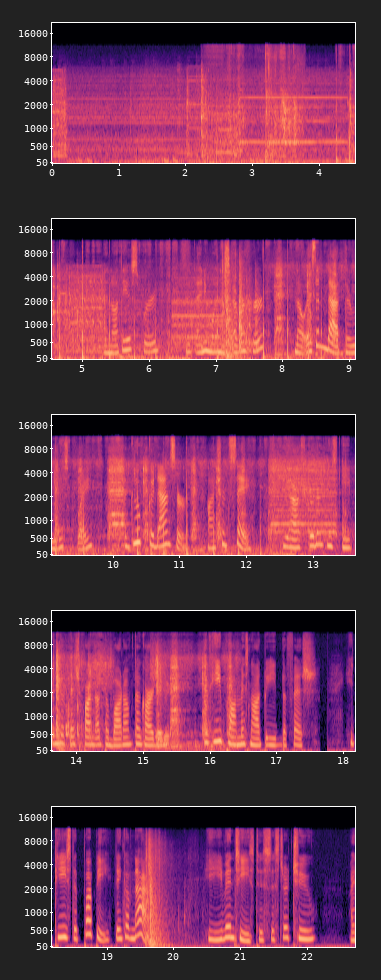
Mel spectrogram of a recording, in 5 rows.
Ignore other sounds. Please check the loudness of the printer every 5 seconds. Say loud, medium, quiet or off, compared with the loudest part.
loud, loud, loud, loud, off.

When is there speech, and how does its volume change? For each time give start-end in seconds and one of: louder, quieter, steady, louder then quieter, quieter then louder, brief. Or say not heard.
5.3-19.8 steady
20.5-22.6 brief.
